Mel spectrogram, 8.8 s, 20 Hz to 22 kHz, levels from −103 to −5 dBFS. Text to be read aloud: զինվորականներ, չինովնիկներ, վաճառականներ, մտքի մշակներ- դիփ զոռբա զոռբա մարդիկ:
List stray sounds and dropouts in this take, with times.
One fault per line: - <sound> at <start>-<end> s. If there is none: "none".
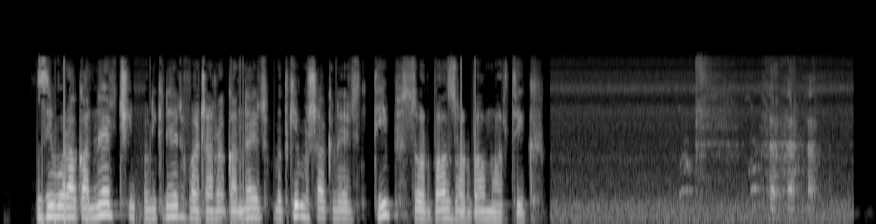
- dropout at 1.3-1.5 s
- laugh at 6.8-8.3 s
